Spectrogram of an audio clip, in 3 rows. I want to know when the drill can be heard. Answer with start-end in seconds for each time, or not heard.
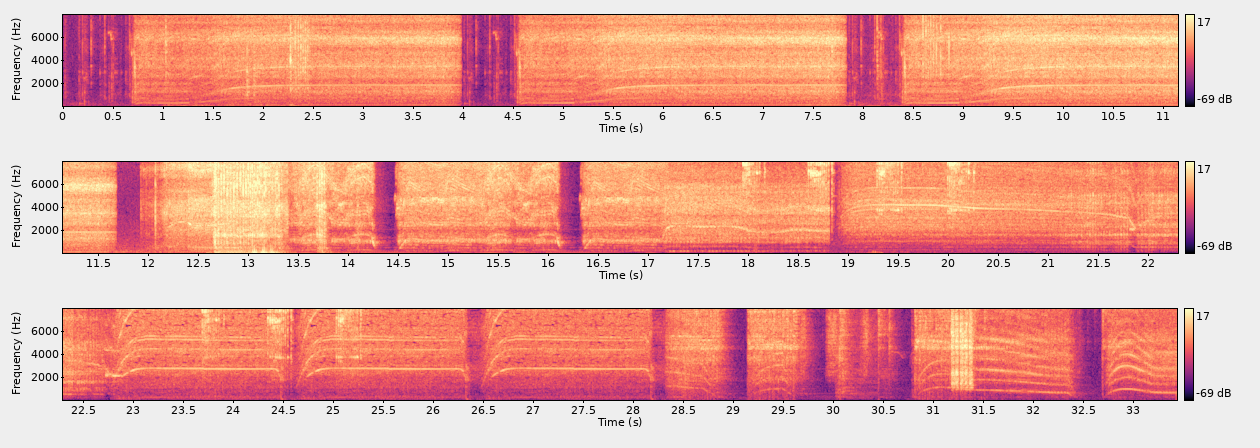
0.0-33.3.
